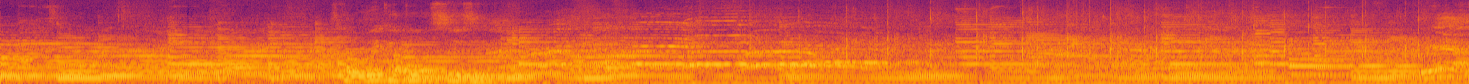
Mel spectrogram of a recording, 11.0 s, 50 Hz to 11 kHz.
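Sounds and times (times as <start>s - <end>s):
rock band with electric guitars: 0.0s - 11.0s.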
